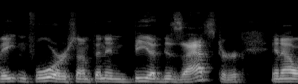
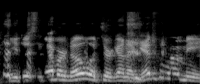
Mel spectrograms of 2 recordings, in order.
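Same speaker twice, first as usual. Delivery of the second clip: ordinary talk, nothing marked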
